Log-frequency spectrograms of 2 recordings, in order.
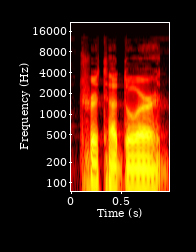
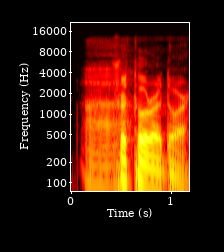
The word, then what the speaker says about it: Triturador: El Tritador de Santa. Yeah, I didn't want to step on the proper pronunciation. Triturador. That's what it is.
